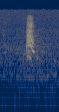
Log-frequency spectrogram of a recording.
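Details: Short-eared owl recorded in New York and played back from a field guide app: a single short, harsh, raspy bark, abrupt and noisy, lasting a fraction of a second over quiet background.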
